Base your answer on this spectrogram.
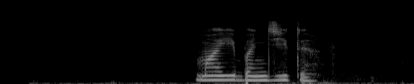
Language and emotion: Russian, neutral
